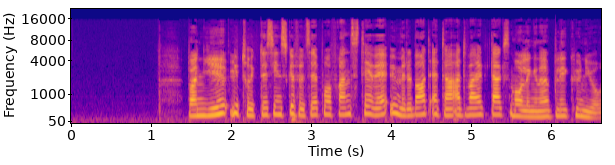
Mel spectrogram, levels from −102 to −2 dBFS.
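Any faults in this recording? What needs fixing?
From 2.04 s to 5.52 s, a section at the wrong speed plays 1.21 times faster than recorded. The speech becomes hurried and rises about three semitones, with pitch and tempo shifting together abruptly at both boundaries. The likely cause is that this segment was resampled or played against a mismatched clock. To prevent it, confirm that every segment's sample rate matches the project rate before editing and rendering.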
